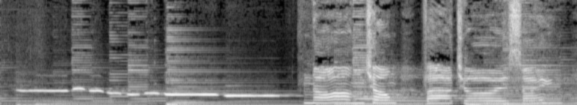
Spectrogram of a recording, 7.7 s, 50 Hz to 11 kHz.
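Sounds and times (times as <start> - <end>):
whistled melody: 0.0 - 5.2
speech: 4.9 - 7.4.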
